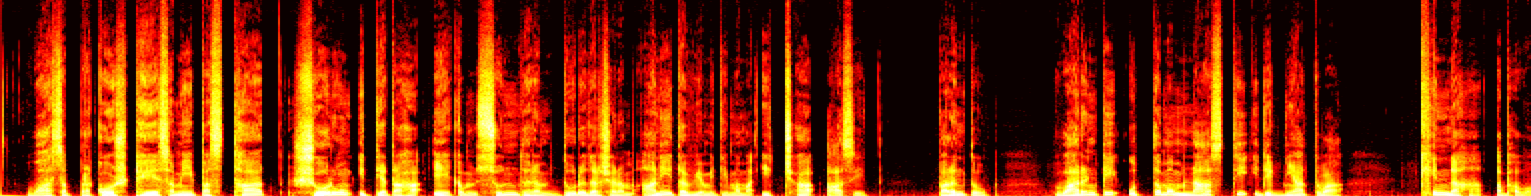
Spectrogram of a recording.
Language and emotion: Sanskrit, sad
